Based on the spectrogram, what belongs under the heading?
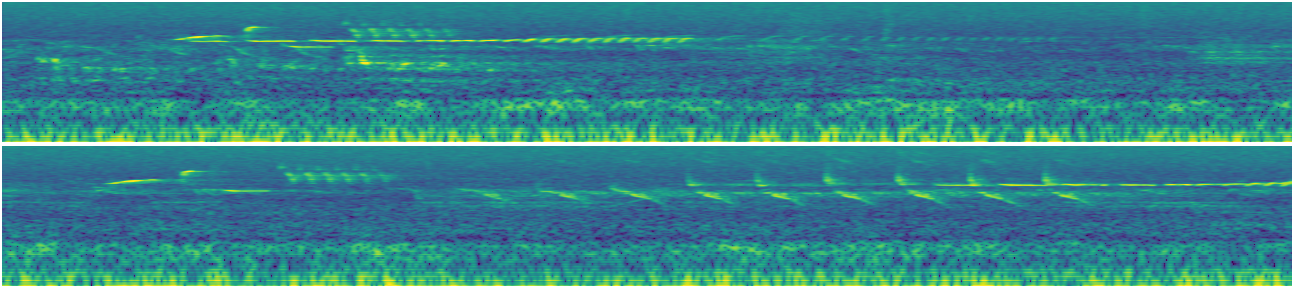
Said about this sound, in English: Back at the honey hole. Heard my first gobble just as I stepped off the porch this morning. Beat it out to the old honey hole. Sounds like the gobblers made it through the winter.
